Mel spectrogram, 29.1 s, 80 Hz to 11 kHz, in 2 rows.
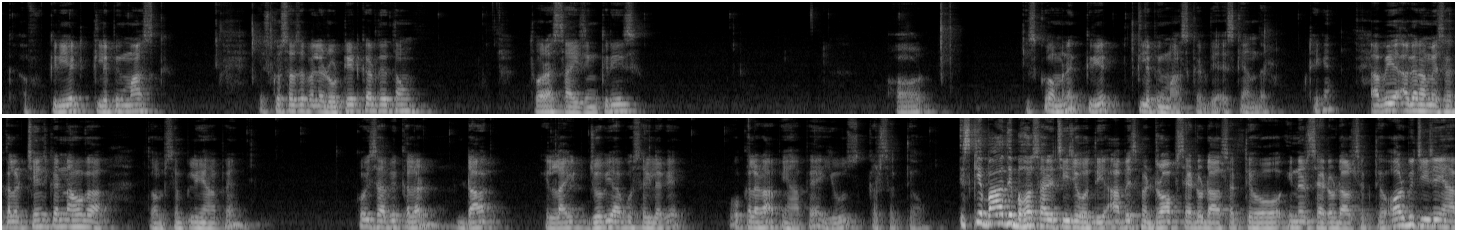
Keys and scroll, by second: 2.3 ctrl+t, 9.3 Return, 24.0 Down, 24.0 Up.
